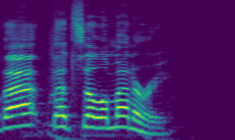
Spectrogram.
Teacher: We kind of just skip over that middle T and pretend it's not there.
